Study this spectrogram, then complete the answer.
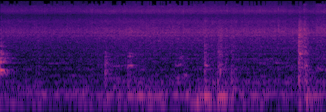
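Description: Onion, tomato, garlic, ginger, green chilies and cashews fry together in a pan with a constant dense sizzle, and a few soft stirring scrapes rise above it, with no voices.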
